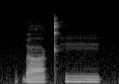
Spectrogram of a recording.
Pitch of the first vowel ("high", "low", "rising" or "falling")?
low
